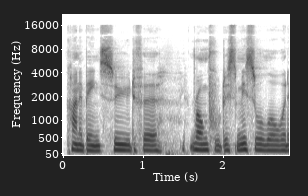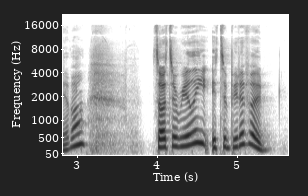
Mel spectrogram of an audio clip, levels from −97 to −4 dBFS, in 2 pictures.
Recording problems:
none

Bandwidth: 16 kHz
